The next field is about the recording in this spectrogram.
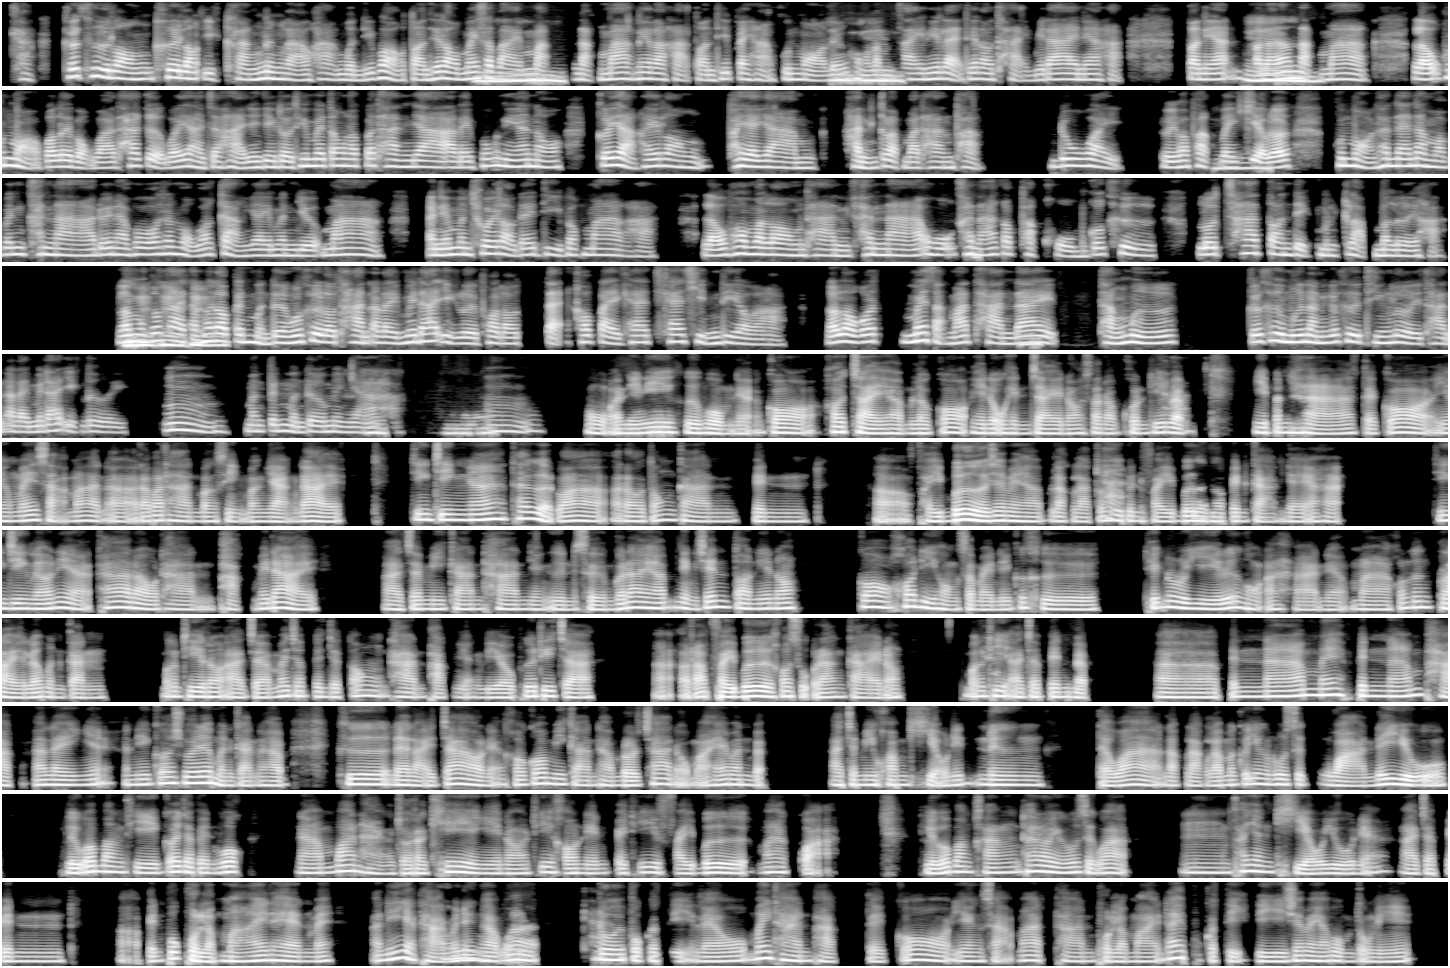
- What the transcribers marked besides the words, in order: static; distorted speech; other background noise; tapping
- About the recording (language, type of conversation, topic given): Thai, advice, ฉันพยายามกินผักแต่ไม่ชอบรสชาติและรู้สึกท้อ ควรทำอย่างไรดี?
